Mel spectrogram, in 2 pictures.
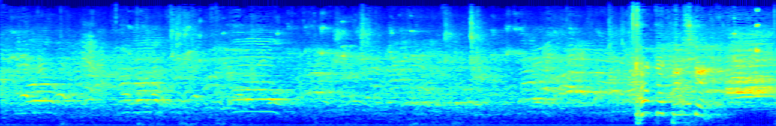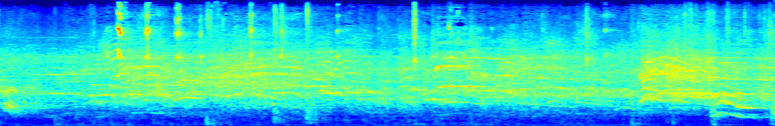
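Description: Basketball game in a crowded gym: a ball dribbling on the hardwood court, with crowd chatter and shouts echoing in the hall. The crowd gets louder near the end.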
